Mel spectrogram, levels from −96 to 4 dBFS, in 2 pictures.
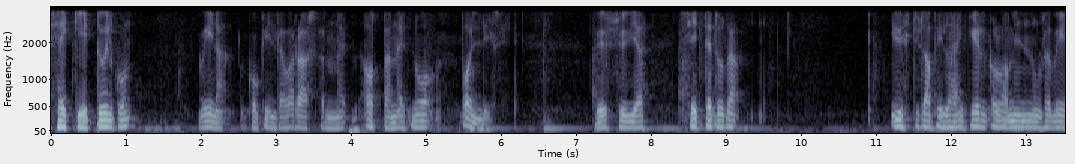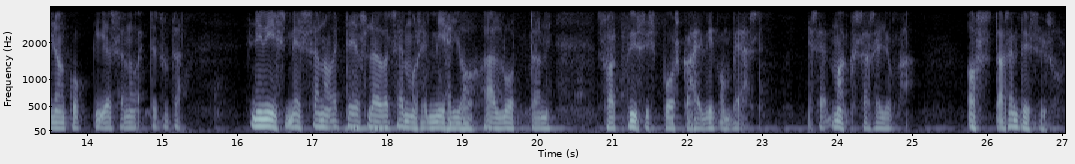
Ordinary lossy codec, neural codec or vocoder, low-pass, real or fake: none; none; 3.6 kHz; real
